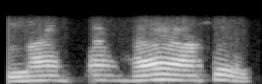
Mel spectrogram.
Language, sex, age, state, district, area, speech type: Bengali, male, 18-30, West Bengal, Alipurduar, rural, conversation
